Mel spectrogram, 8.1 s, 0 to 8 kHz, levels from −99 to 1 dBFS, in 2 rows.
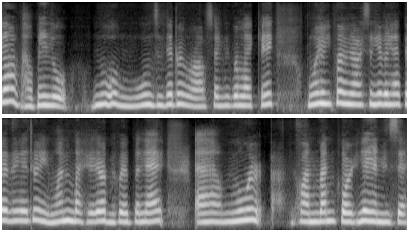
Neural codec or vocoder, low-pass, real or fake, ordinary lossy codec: codec, 16 kHz, 0.5 kbps, FreqCodec, larger model; none; fake; none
